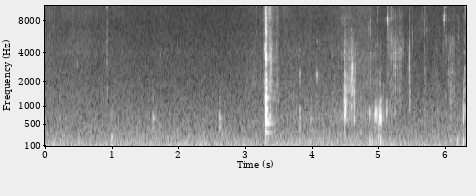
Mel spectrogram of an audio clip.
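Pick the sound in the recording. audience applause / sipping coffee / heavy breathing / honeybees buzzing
sipping coffee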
